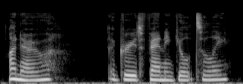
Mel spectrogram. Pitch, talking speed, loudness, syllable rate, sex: 210 Hz, 125 wpm, -17 LUFS, 5.6 syllables/s, female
